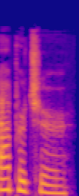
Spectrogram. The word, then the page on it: aperture: American English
